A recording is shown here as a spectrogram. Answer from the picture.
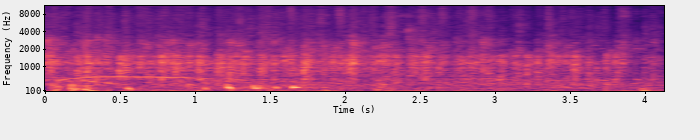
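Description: Audience clapping steadily in a crowded room, with a few voices calling out over the applause.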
